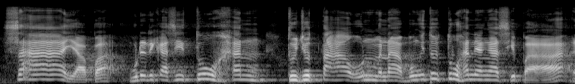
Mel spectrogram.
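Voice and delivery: carefree and unbothered; relaxed errand boy. Retold or imitated. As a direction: errand boy calmly answering his boss. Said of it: "Dengan santainya".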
